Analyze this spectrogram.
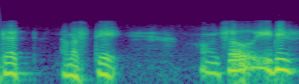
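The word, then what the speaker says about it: नमस्ते: Namaha te, when combined together as a sandhi, you can pronounce them separately, namaha te. Or if you want to combine them, it becomes sandhi, namas and plus te, namaste.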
